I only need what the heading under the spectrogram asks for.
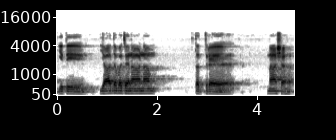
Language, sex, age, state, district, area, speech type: Sanskrit, male, 30-45, Tamil Nadu, Chennai, urban, spontaneous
